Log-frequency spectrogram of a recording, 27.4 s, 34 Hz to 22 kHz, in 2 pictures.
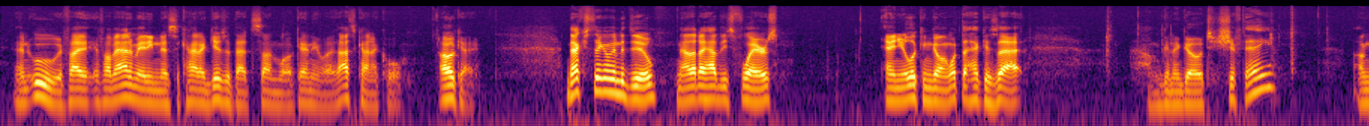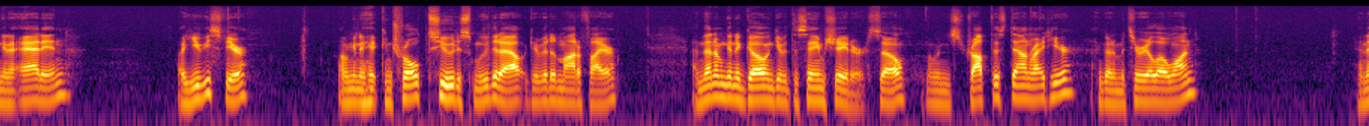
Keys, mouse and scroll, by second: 5.9-24.4 middle drag, 16.1 shift+a, 18.4 ctrl+2, 24.4-27.3 drag.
